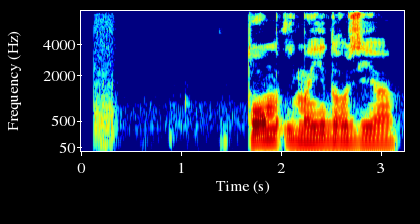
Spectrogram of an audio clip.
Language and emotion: Russian, neutral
